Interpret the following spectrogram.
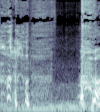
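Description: A man coughing hard into his fist: a quick run of several coughs at the start, then another loud cough near the end.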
